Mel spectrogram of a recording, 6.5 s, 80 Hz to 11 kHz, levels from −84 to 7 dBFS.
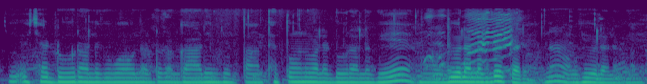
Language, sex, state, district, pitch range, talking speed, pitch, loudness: Chhattisgarhi, female, Chhattisgarh, Balrampur, 165-175 Hz, 165 wpm, 170 Hz, -31 LUFS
